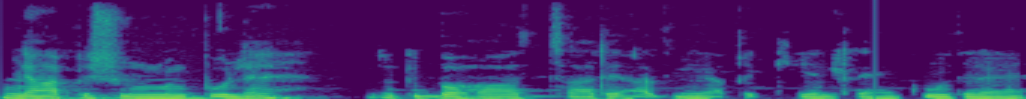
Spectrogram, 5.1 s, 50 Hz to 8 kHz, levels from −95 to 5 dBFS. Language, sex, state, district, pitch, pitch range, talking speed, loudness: Hindi, male, Uttar Pradesh, Etah, 145 Hz, 145-150 Hz, 210 wpm, -21 LUFS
